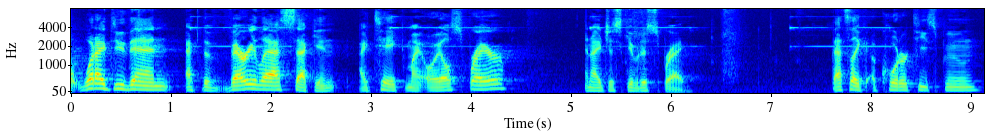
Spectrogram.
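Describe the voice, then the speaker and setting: A middle-aged man with a New Jersey accent hosts a live cooking demo. His voice sits on the low side, and he keeps an upbeat, chatty flow, talking directly to the people watching. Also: fairly bright tone. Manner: upbeat, chatty, addresses viewers as "you guys". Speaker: cooking show host.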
